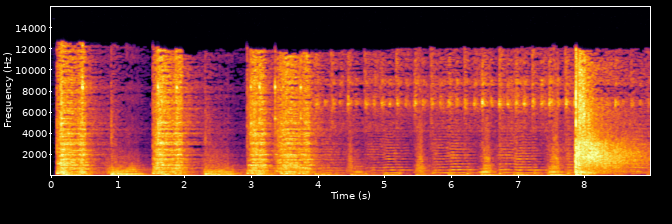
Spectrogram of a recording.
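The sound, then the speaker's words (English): James Bond gun barrel opening from The Man with the Golden Gun (1974): an orchestral theme with no guitar, punctuated by loud brassy stabs and ending with a sudden sharp crash-like burst. “the Man with the Golden Gun was the first one to drop the guitar from the theme that was held over, that you hear over the gun barrel. It's quite a different gun barrel sound you get on this one.”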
